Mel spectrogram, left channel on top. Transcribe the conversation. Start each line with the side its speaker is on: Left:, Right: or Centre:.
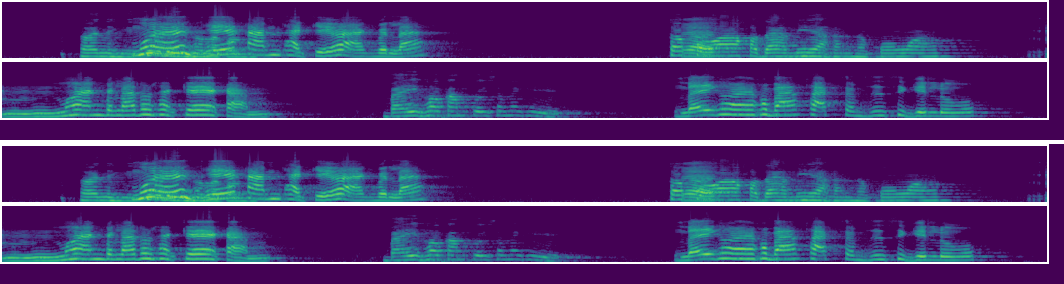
Left: হয় নেকি
Right: মোৰ
Left: কিয় দেৰি হ'ল
Right: ঢেৰ
Left: আকৌ
Right: কাম থাকেও আগবেলা
Left: তই
Right: হয়
Left: কৰ সদায় আমি এখন নকোৱা
Right: উম মই আগবেলাটো থাকে কাম
Left: বাৰী ঘৰ কাম কৰিছ নেকি?
Right: বাৰি ঘৰ এখবাহ শাক চবজি ছিগিলো।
